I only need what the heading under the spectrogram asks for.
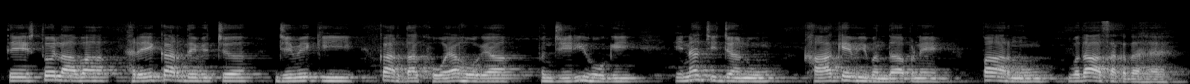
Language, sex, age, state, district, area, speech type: Punjabi, male, 30-45, Punjab, Sangrur, rural, spontaneous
